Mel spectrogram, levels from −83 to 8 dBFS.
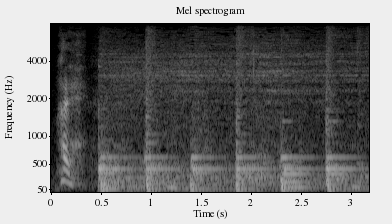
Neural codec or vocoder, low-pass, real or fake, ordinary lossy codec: none; none; real; none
